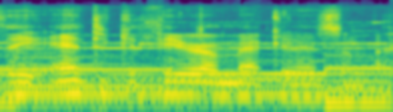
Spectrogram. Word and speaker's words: Antikythera: It's the Antikythera mechanism.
